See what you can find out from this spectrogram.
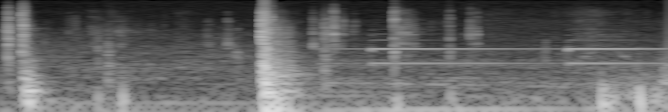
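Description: A car door thumps shut amid rustling and shuffling as people get into the car, followed by a steady two-tone electronic chime, like a vehicle's door-open or seatbelt warning.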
